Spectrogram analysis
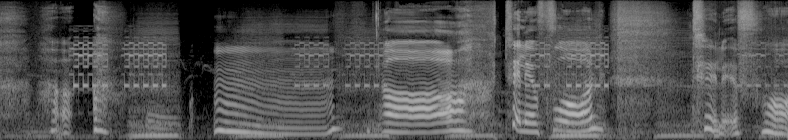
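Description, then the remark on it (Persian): A telephone rings with a warbling, melodic ringtone that repeats through the whole stretch, fairly loud, with voices and other indoor noise mixed in around it. “تلفن.”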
